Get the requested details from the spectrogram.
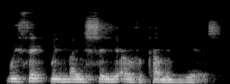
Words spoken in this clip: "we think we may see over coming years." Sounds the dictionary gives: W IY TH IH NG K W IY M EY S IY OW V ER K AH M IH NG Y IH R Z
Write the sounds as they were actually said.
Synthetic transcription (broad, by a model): W IY TH IH NG K W IY M EY S IY OW V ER K AH M IH NG Y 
